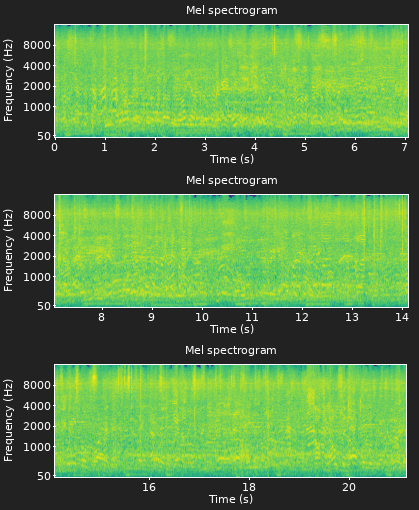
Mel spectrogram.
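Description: A crowd of men and women chatter close by outdoors.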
